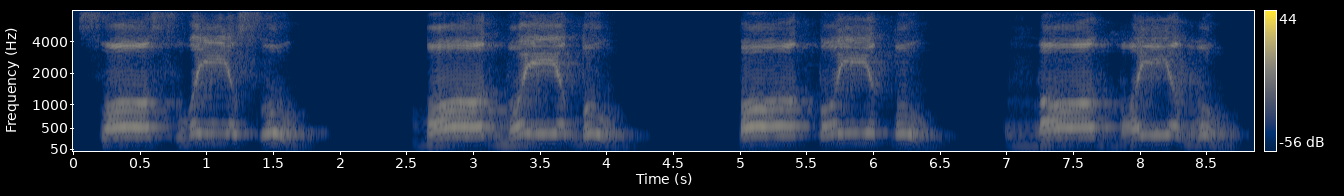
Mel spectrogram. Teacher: ditinjau dari lidah bagian depan kita, ada yang melekat ke langit-langit, yaitu itbaq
